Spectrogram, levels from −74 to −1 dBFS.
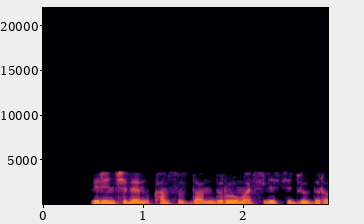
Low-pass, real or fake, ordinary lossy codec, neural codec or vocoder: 3.6 kHz; real; MP3, 32 kbps; none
